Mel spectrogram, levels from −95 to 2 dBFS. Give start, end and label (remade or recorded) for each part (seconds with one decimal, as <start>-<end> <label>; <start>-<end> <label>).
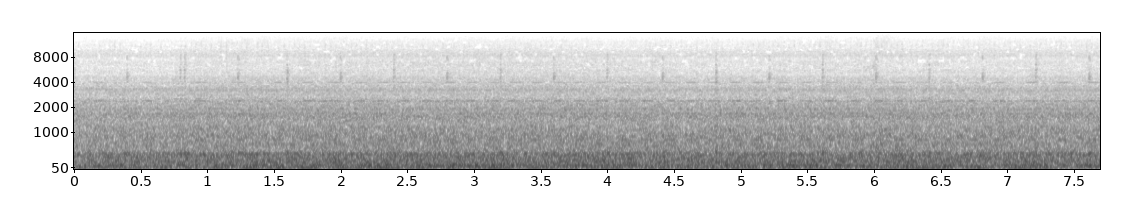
0.0-7.7 recorded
